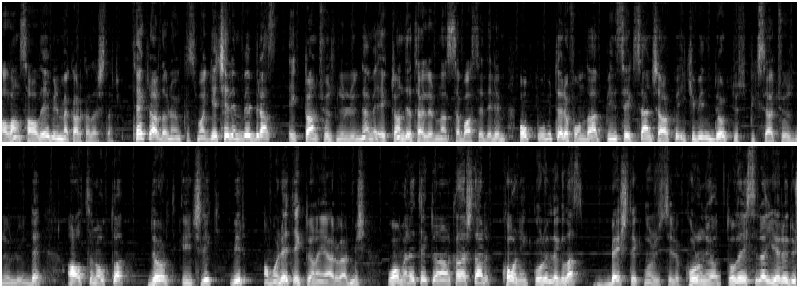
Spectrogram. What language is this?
Turkish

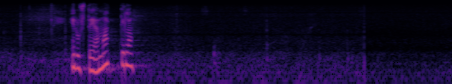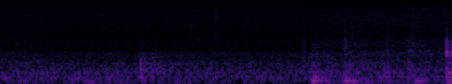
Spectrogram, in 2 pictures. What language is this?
Finnish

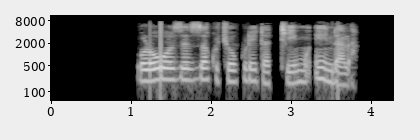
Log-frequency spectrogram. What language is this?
Ganda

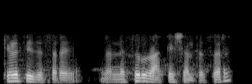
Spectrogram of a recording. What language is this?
Kannada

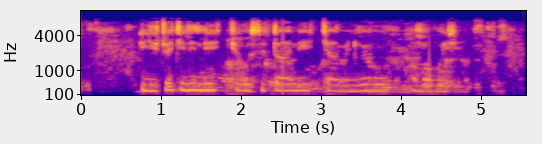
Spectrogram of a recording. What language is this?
Kinyarwanda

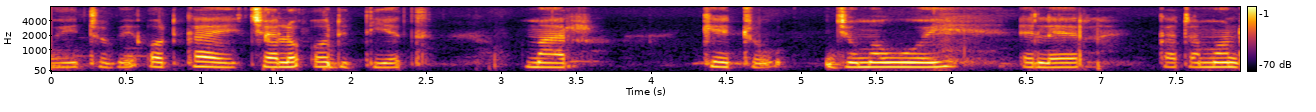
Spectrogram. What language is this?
Luo (Kenya and Tanzania)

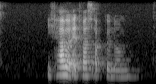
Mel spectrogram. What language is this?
German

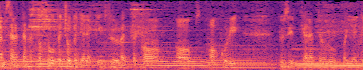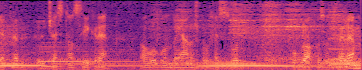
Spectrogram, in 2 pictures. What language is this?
Hungarian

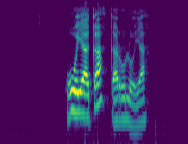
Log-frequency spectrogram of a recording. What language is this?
Northern Sotho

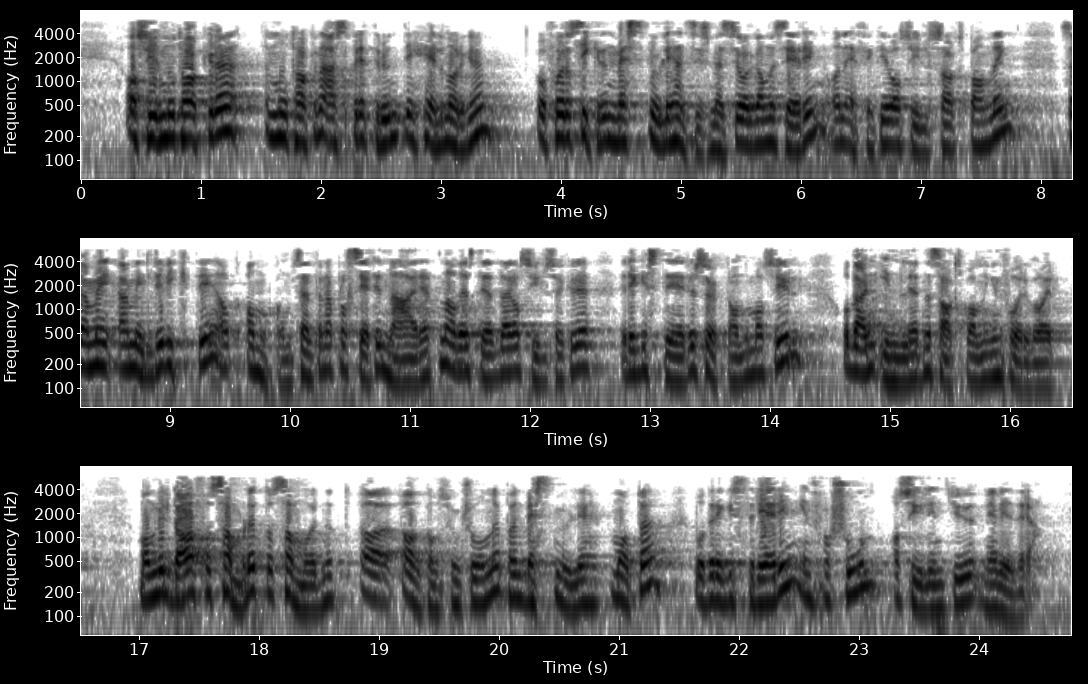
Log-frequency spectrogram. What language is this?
Norwegian Bokmål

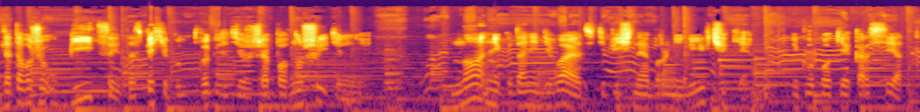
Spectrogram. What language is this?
Russian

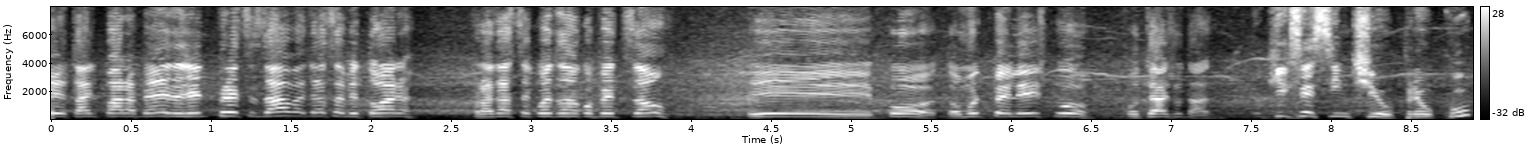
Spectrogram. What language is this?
Portuguese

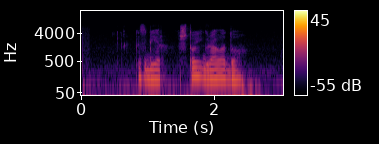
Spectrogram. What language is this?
Russian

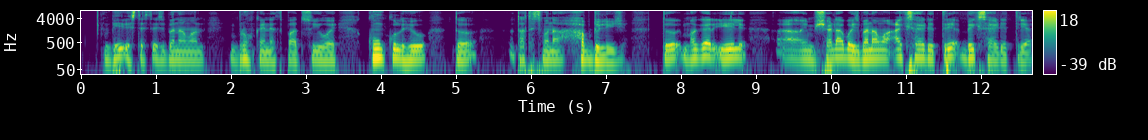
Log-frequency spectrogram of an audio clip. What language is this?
Kashmiri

